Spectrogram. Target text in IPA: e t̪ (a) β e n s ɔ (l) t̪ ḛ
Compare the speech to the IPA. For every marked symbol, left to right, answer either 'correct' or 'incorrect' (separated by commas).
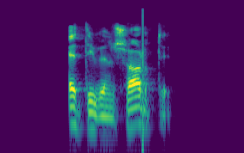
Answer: incorrect, incorrect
